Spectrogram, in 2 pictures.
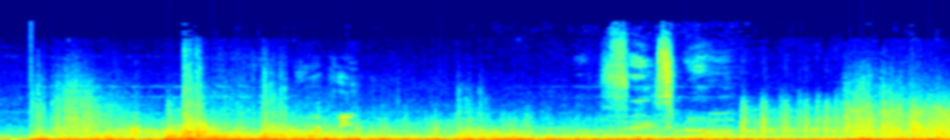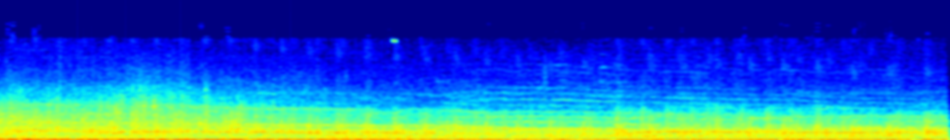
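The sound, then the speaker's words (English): A loud explosion on a great ship, something striking one of its four anti-grav fans, erupts with sharp cracking bursts in the first few seconds, then a heavy, continuous rumbling roar that sustains steadily until the end. “There's been an explosion.”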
